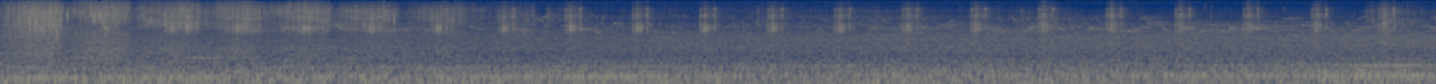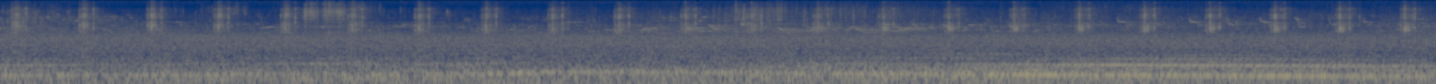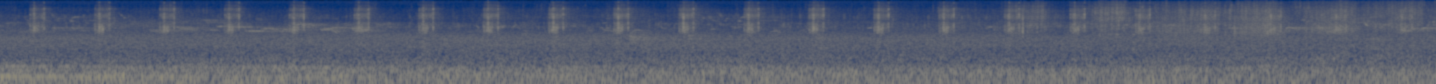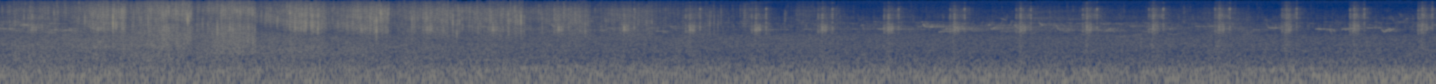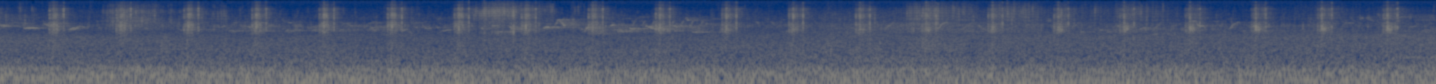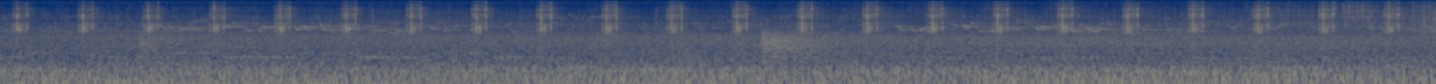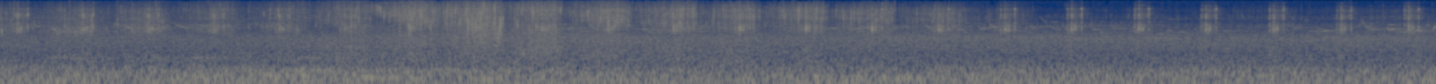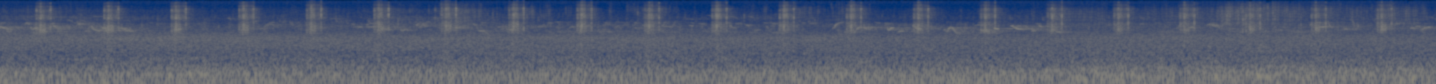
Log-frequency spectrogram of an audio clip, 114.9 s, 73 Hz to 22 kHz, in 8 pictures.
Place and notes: Friedhof Columbiadamm, Berlin - irrigation system
Friedhof Columbiadamm cemetery, irrigation system, distant morming rush hour traffic noise
(SD702, S502 ORTF)
Berlin, Germany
